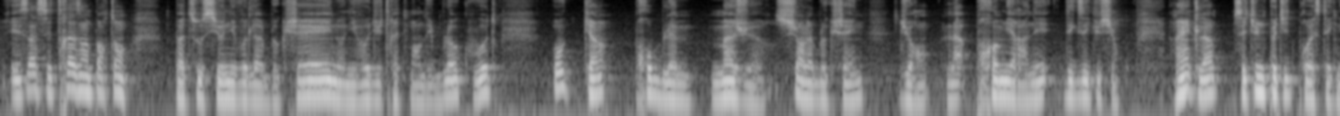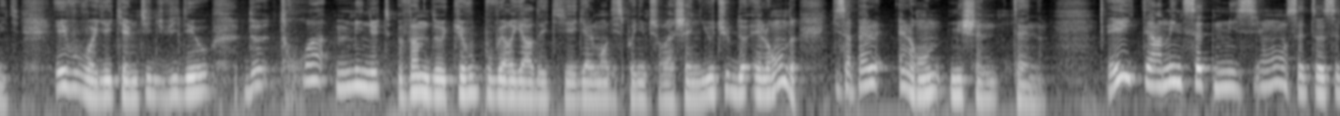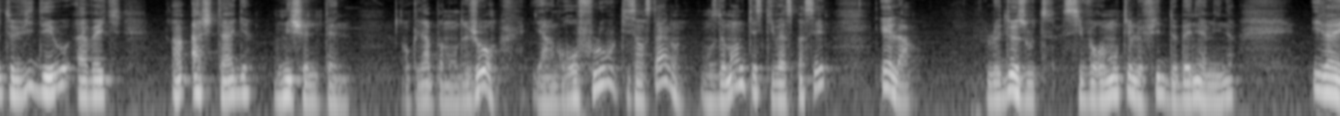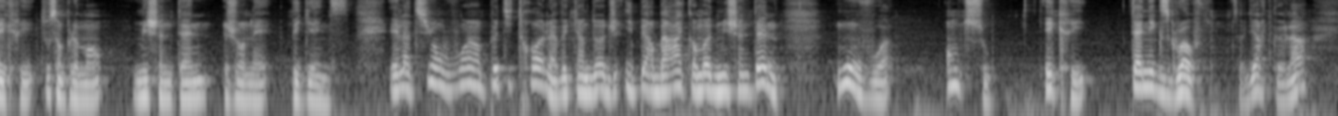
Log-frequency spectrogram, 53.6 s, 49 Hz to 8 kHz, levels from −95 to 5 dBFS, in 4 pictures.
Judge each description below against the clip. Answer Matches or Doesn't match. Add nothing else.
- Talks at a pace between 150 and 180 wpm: Matches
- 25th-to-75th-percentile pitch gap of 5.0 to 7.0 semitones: Matches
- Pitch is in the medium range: Doesn't match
